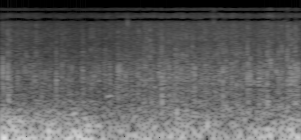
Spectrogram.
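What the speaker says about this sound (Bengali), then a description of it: "এই যে টিপ টিপ বৃষ্টি পড়তেছে, একটু বুঝতেছি, একদম ঝুম বৃষ্টি না" Light rain patters steadily onto an open rooftop during a monsoon evening, a dense, even wash of fine drops close by with no voices.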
